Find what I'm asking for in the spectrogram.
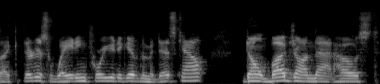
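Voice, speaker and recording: A man's fairly high voice with a US Midwestern accent, at a fairly quick pace over a quiet background. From Indiana, US Midwest (Evansville). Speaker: mortgage broker and real estate investor. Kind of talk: casual interview.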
